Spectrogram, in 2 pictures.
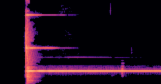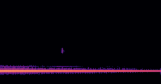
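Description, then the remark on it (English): A single meditation chime is struck once to begin a meditation, giving a bright, clear metallic tone that rings out and slowly fades over several seconds in otherwise quiet surroundings. “We will begin the meditation with the ring of the chime and end the meditation with the ring of the chime.”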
